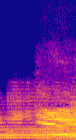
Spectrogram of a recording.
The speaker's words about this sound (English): yeah, that's a train horn.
